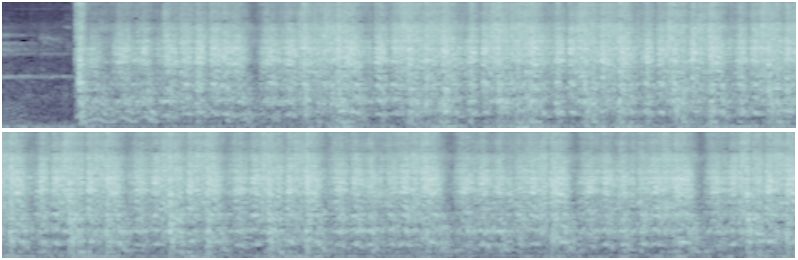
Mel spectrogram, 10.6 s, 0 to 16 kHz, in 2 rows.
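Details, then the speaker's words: 1968 Buick Riviera parts car V8 cranking after timing set and fuel bowl primed, trying to start but not catching; steady rhythmic cranking with hissy, rattly starter churn, turns over without running. "It's trying to start, but something's not happening."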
